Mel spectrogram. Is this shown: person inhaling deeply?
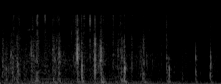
no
